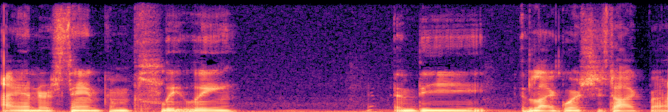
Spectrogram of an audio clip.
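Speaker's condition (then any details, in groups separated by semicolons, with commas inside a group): Traumatic brain injury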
